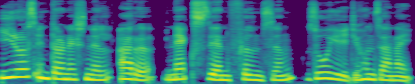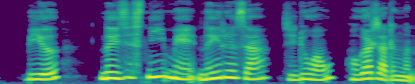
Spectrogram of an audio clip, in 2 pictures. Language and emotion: Bodo, neutral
